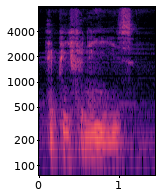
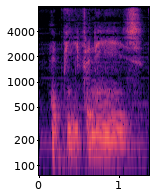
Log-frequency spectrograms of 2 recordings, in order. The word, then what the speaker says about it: Epiphanes: There are two different ways of saying the first name, which are as Antiochus, Antiochus, or Antiochus, and then Epiphanes, Epiphanes.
